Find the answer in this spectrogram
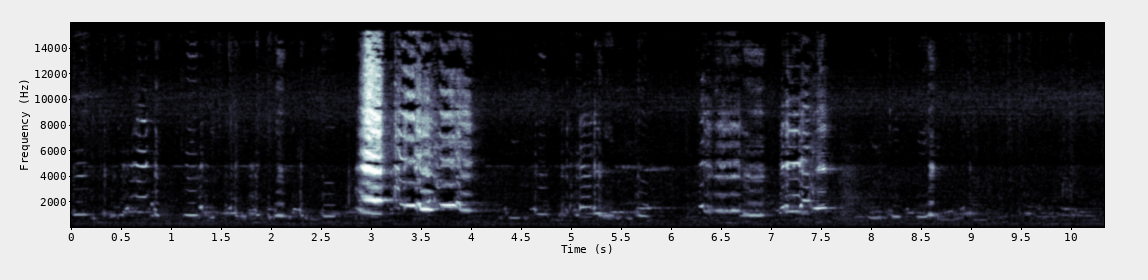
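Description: Australian magpies singing: a run of short warbling, whistled calls that glide up and down, loudest in a dense stretch about three seconds in and again around six and a half seconds in.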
